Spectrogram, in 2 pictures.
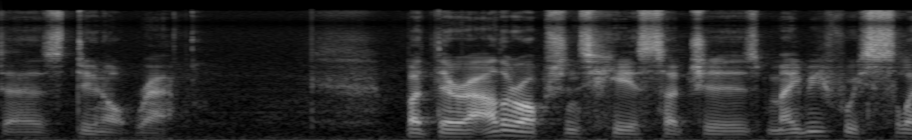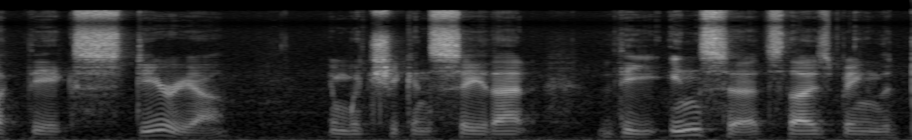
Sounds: Speech

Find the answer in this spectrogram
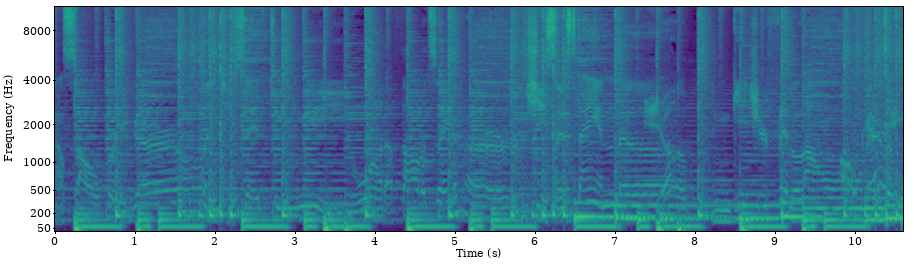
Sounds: Soul music, Funk, Music, Rhythm and blues

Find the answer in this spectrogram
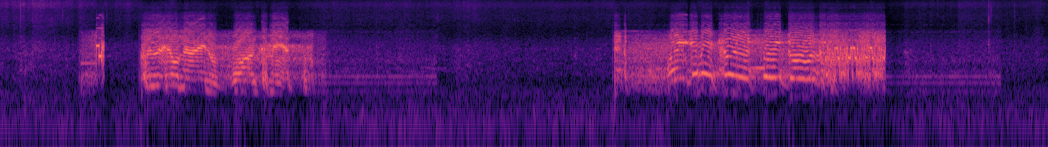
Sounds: outside, urban or man-made, Speech, Fire

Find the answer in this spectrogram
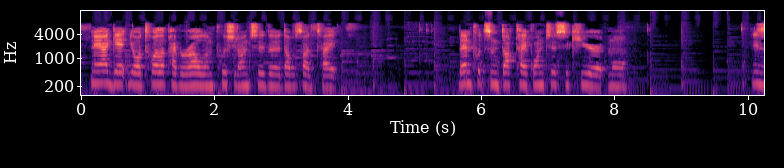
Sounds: Speech, Music

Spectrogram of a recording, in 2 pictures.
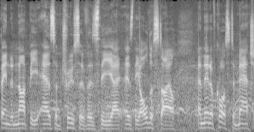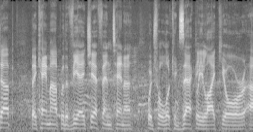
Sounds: Speech

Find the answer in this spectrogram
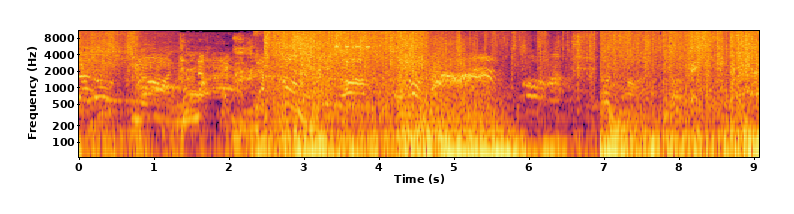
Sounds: Fusillade, Speech, Boom

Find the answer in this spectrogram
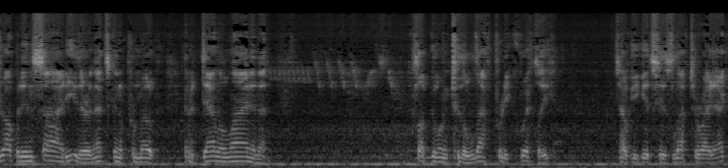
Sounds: Speech

